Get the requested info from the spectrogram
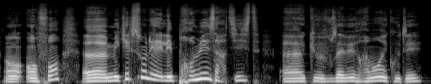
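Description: A man interviewing a musician, asking halting questions full of fillers. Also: on the high side, animated, mellow, no echo, clean studio sound.

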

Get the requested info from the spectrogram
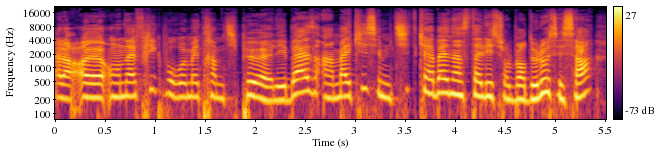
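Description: A woman co-hosts a radio interview, her voice a little high and bright. She asks chatty, friendly questions. The studio sound is dry and close. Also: fast, smooth, dry recording. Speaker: radio co-host.

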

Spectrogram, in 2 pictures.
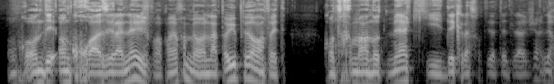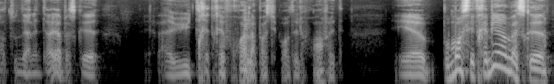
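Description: A man's voice: sits low, vocal fry, no room sound, clean studio sound. A man in his forties from Cameroon, telling his own story as a radio interview guest in a conversational, repetitive way. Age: 40s. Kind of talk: spontaneous personal storytelling in an interview.

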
